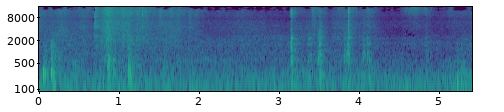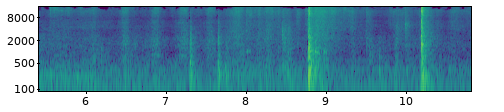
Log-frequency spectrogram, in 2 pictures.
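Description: Scattered light clicks and knocks of the sheet-metal frame of a Lenovo ThinkCentre Edge 91Z all-in-one PC being handled and seated during reassembly, with one sharper knock near the end.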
